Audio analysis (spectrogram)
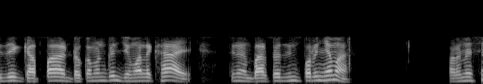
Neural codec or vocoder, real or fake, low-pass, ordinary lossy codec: none; real; 3.6 kHz; none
